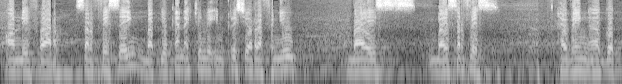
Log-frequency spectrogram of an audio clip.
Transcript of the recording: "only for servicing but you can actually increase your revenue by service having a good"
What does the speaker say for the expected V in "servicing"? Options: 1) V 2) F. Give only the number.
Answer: 2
